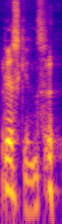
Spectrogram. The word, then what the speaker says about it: Biskins: I hate that it's pronounced Biskins. I would have never. Biskins. Like, how am I? I don't listen. These people that I think it's funny at times. Like, listen, I'm not the best pronunciator of names, especially the ones I've never heard. I would have never looked at that word and pronounced it like that.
